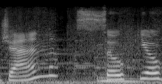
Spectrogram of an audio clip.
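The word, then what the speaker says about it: Gensokyo: Gen, like in Gen. Sokyo, pronounced like Tokyo. Sokyo.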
